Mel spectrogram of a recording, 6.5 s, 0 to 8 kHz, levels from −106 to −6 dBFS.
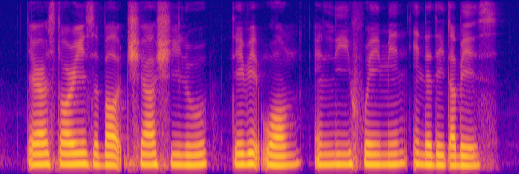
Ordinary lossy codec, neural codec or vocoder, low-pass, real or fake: none; none; none; real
